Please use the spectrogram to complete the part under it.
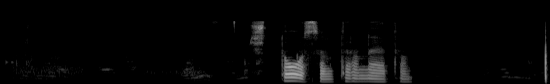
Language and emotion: Russian, neutral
